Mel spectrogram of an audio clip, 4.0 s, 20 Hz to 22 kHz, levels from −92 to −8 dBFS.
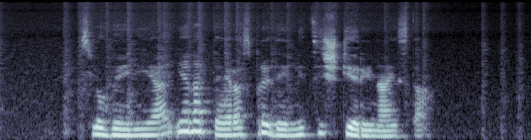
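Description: From the start of the clip to its end, a noise suppressor is working frame by frame, cutting each band it judges to be steady noise by about 18 dB. The room noise, which sits about 18 dB below the speech, therefore does not hold a constant level. It drops away in the pauses between words and comes back up underneath them whenever speech is present, so the background pumps in step with the talking.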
